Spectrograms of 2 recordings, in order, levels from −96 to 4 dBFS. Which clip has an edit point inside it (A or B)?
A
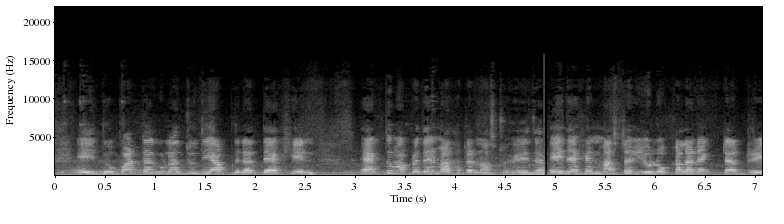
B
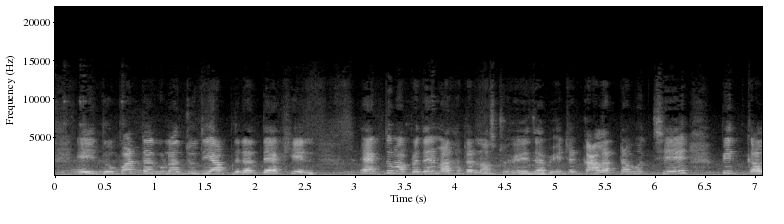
A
